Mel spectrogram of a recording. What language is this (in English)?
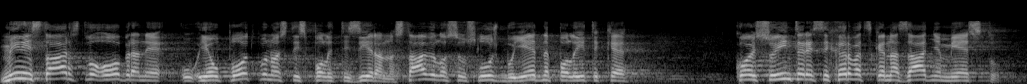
Croatian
